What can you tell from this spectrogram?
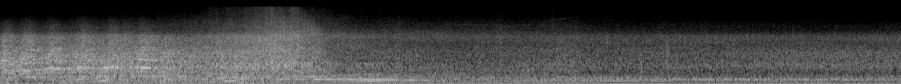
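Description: Lamborghini Aventador LP700-4's V12 with a Capristo exhaust being revved hard, its pitch rising and falling, with a last sharp climb that cuts off about three seconds in. After that it runs at low revs with a lower, steady note as the car rolls slowly closer.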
